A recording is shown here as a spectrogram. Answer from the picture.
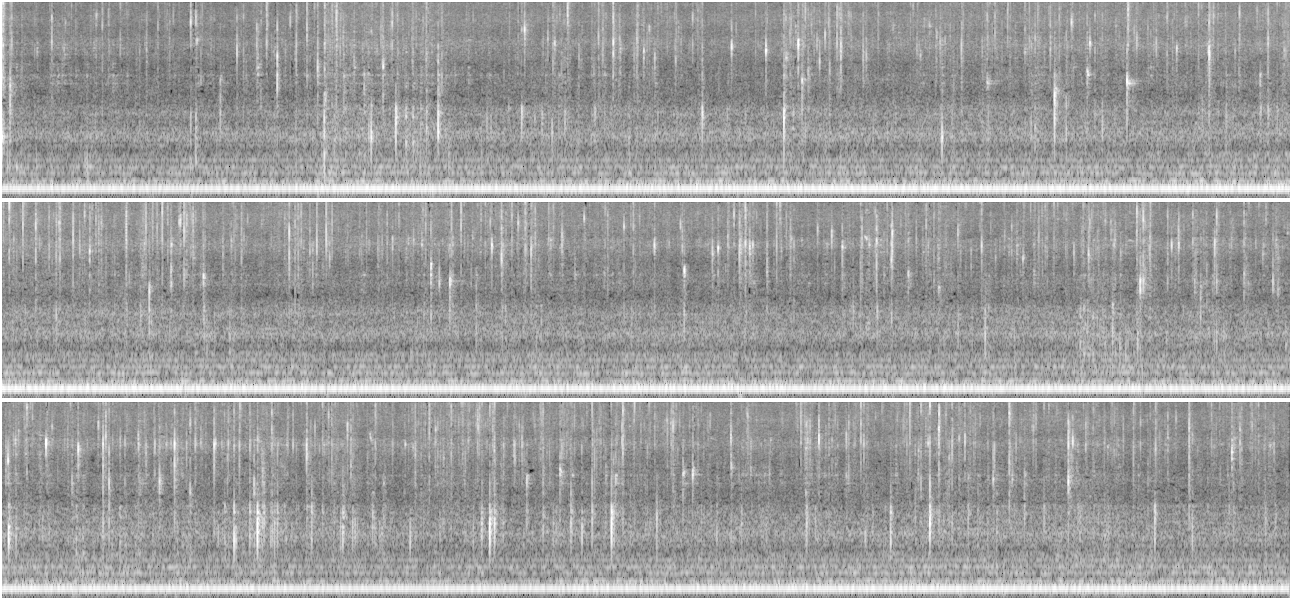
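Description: Battered pork pieces frying in hot oil: a steady sizzle peppered with sharp crackles and pops, over a constant low hum.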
